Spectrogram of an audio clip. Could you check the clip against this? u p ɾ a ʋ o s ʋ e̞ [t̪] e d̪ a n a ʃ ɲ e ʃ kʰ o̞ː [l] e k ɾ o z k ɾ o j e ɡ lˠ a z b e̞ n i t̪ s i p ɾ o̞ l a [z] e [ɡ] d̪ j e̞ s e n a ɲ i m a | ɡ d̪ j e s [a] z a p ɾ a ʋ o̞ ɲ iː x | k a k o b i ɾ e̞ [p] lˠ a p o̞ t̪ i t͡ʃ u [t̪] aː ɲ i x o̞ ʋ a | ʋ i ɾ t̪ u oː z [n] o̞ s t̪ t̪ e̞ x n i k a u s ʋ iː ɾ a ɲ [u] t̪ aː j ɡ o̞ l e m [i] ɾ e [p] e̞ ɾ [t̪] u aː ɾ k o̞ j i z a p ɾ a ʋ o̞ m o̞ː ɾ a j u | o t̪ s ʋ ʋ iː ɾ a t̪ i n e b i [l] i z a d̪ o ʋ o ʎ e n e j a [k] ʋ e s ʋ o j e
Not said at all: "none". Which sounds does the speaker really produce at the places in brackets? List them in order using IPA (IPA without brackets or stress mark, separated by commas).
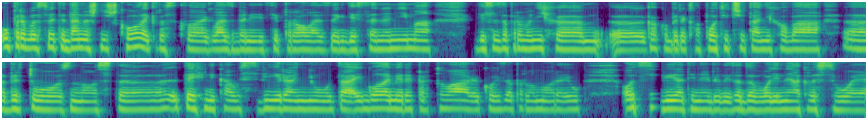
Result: t̪, l, z, ɡ, e, k, t̪, n, u, i, p, t̪, l, k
